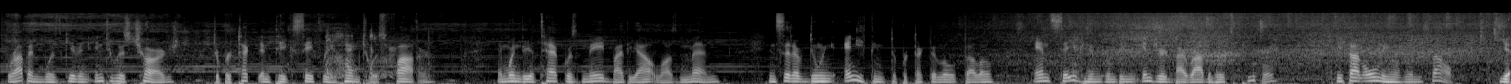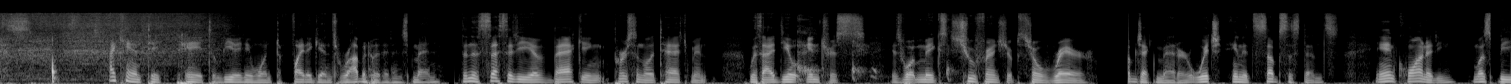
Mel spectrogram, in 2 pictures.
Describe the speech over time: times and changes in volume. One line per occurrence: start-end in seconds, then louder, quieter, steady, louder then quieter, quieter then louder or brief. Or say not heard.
0.1-30.1 steady.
